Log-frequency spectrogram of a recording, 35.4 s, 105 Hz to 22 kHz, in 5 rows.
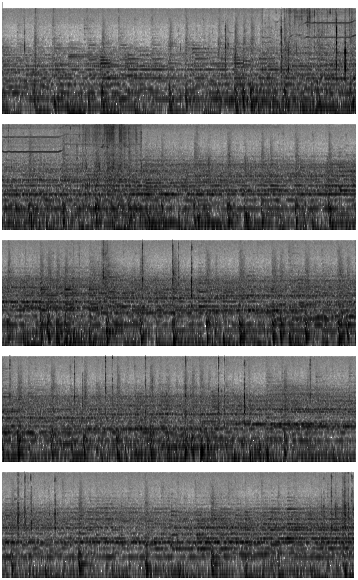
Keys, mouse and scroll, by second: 4.3 End, 4.5 Down, 5.1 Return, 17.4 super+2, 22.5 super+3, 23.2 super+4, 24.0 super+5, 24.8 super+6, 25.4 super+7, 28.6 super+Return, 34.5-35.3 typing.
